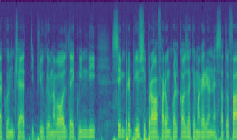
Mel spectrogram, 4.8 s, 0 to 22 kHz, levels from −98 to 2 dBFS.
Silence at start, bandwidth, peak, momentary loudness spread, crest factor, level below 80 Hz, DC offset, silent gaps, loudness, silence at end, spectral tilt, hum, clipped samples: 0 s; 18 kHz; -2 dBFS; 8 LU; 18 dB; -30 dBFS; under 0.1%; none; -20 LUFS; 0 s; -5.5 dB/octave; none; under 0.1%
